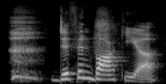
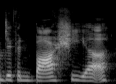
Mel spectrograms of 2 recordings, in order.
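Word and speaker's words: Dieffenbachia: are just straight up jerk plants for example defin bakia um this is a very common house plant defin bakia yeah at least I'm pretty sure that's how you say it or defin bashia um Kim actually has it at home it's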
